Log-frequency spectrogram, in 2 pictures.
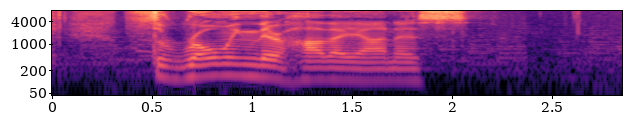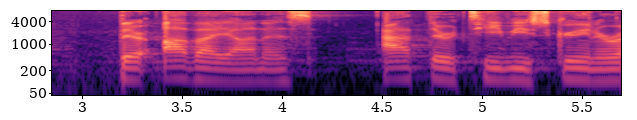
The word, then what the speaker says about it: Havaianas: were commenting, Drew, give the Brazilian, the Portuguese way, like a pronunciation.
